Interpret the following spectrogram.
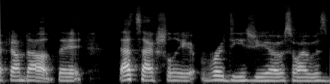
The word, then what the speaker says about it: Rodizio: I kept calling it Riadigio, which is a Brazilian steakhouse that I went to. And actually, I found out that that's actually Rodizio.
